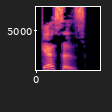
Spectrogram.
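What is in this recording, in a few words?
"guesses", British English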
